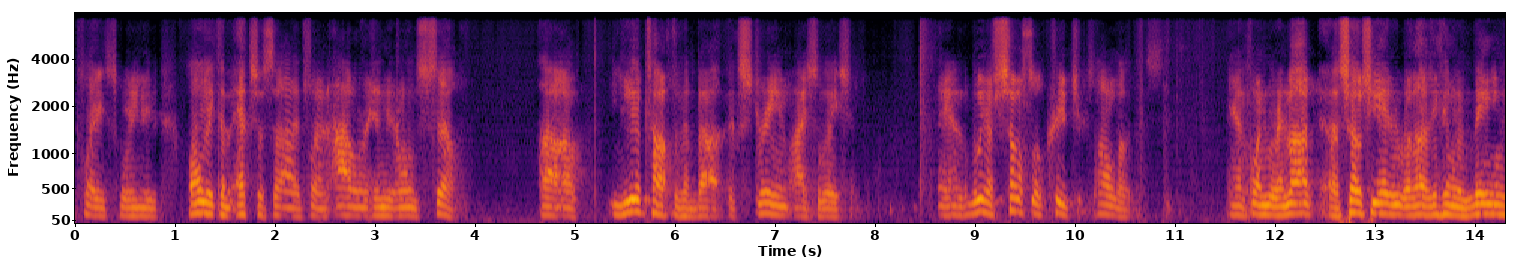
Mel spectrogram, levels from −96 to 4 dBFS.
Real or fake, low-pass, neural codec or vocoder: fake; 7.2 kHz; codec, 16 kHz, 1 kbps, FreqCodec, smaller model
